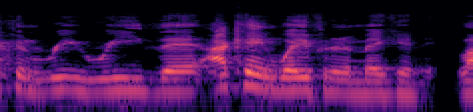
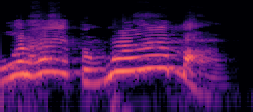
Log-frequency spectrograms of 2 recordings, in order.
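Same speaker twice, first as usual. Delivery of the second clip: confused high voice; 14 semitones higher, 4 dB louder than usual. Retold or imitated. Beheaded hunter confused, voiced high.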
